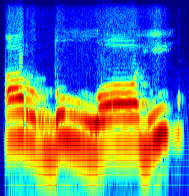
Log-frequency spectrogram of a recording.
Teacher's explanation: اللہ کا لام موٹا پڑھیں گے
